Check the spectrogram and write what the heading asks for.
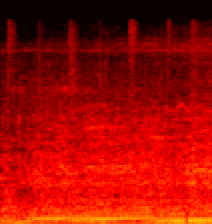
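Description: Small motorcycle engine running at low speed as the bike is ridden slowly along: a steady low hum that starts suddenly.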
